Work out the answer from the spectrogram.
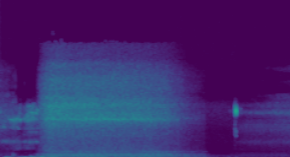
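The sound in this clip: Heavy breathing blown straight into a microphone: one long, loud, rushing breath that cuts off abruptly, followed by a single brief sharp click.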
